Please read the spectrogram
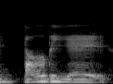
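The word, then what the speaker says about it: Barbier: are different in the barbie a reaction it's french so you don't pronounce the r okay so it's stable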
